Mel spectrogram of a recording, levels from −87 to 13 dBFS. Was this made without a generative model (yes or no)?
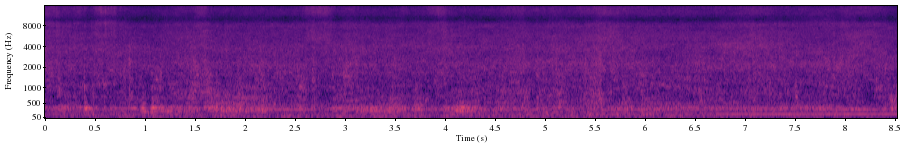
no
